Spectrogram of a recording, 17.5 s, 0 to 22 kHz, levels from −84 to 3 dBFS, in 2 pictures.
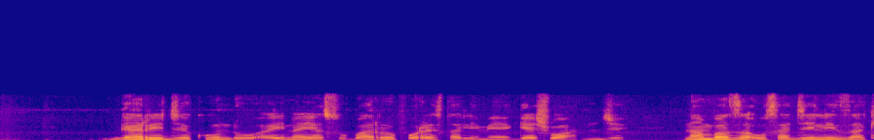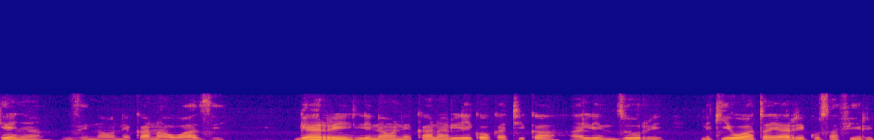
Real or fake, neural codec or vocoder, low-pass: real; none; 7.2 kHz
